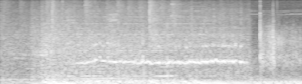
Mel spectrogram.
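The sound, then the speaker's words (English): A car speeds away from a house with a loud, sustained tire squeal over rumbling engine noise. The high whine holds fairly steady before breaking off near the end. “Christine speeds away, Joey running after her”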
